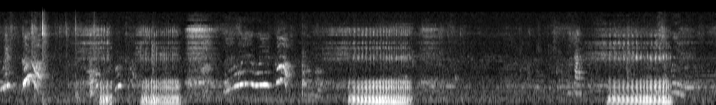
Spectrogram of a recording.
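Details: Boxer dog snoring in a small room: loud rattling snores with long quiet gaps and faint squeaky background noises; dog snoring.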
